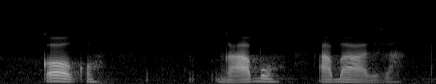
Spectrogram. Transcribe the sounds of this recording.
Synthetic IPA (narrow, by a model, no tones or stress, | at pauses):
kʼɔkʼɔ | ŋɡʱaɓɔ | a̰ɓaːza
